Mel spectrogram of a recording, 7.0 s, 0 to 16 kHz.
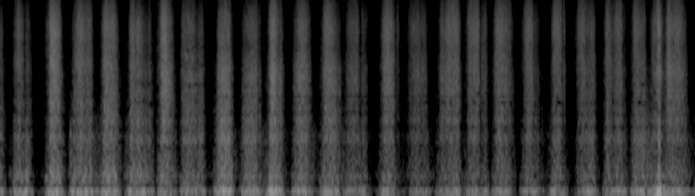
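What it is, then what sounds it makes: Stack of printer paper. A latex-gloved hand riffles and flicks the edges of a small stack of thin, flexible white A4 printer paper held just above the recorder's mics. The result is 21 quick, soft, airy rustling bursts with a bright papery hiss, spread over a steady low hum.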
